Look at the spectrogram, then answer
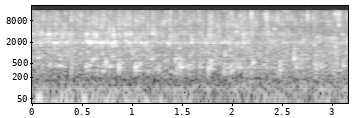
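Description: Water poured from a watering can onto leafy vegetable seedlings in a home aquaponics system, a steady soft splashing trickle lasting throughout at low level, with no talking.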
